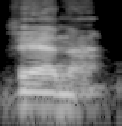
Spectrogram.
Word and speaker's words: Werner: So this is the proper German way to pronounce Mr. Dussel's son's name. Werner.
